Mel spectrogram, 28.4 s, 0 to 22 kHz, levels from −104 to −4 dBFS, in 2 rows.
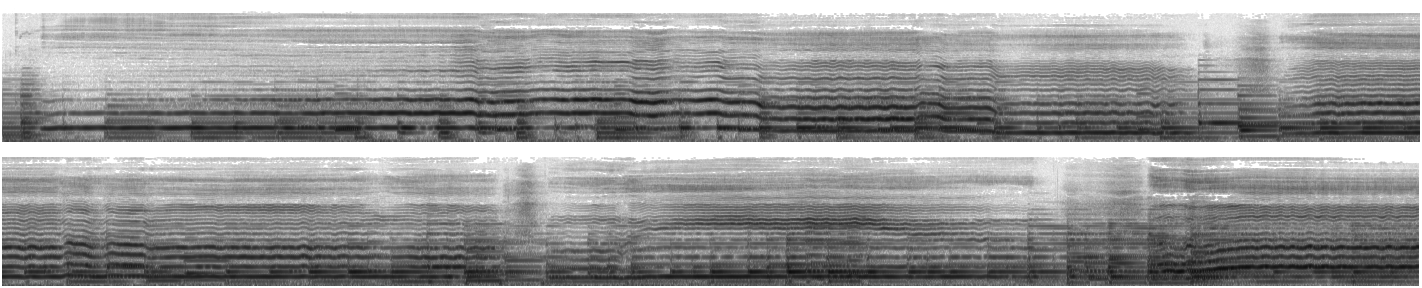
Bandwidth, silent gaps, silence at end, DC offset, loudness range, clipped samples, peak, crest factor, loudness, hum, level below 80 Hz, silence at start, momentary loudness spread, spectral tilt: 14.5 kHz; none; 0 s; under 0.1%; 4 LU; under 0.1%; -2 dBFS; 14 dB; -18 LUFS; none; -44 dBFS; 0 s; 8 LU; -6 dB/octave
